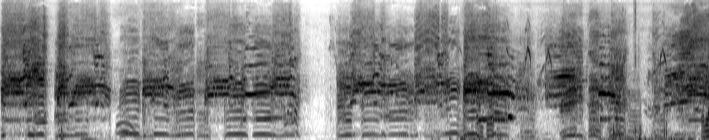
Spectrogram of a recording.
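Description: Loud, repeated goose honking from several birds close by, in noisy overlapping bursts with one brief pause.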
